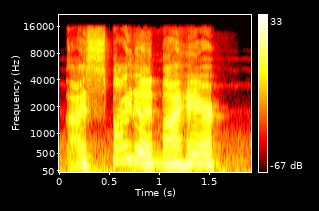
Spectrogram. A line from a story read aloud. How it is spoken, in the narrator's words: at the top of my young, shrill lungs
